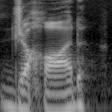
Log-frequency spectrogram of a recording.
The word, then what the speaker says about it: jihad: Oh, like the one that says jihad should be pronounced jihad? – Yeah, that one.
